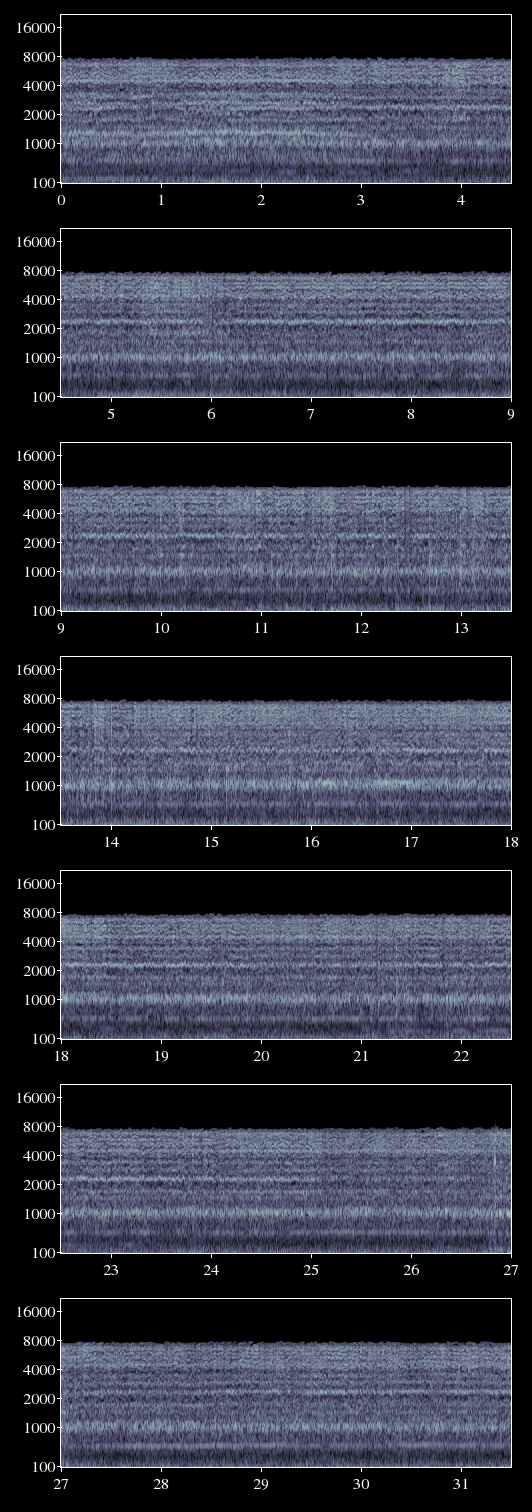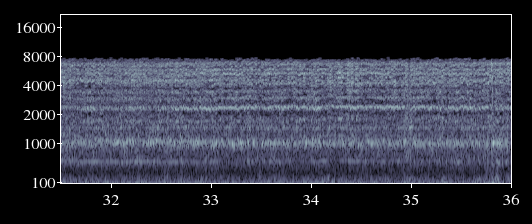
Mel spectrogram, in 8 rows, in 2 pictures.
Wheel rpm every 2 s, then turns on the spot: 160, 160, 160, 160, 160, 150, 150, 150, 150, 150, 150, 150, 150, 150, 150, 160, 150, 160.
none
